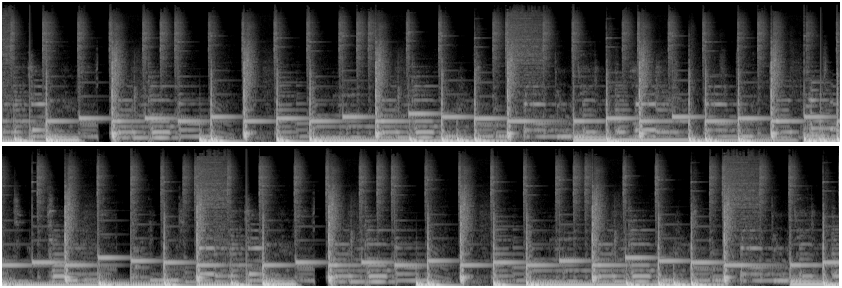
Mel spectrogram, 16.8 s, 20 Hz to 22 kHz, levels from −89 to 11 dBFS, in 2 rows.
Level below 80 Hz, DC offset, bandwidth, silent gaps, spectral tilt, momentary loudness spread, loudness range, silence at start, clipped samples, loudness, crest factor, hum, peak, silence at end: -18 dBFS; under 0.1%; 16 kHz; none; -6.5 dB/octave; 7 LU; 2 LU; 0 s; under 0.1%; -20 LUFS; 14 dB; none; -2 dBFS; 0 s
